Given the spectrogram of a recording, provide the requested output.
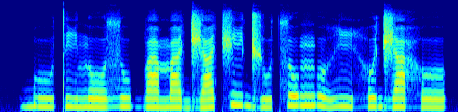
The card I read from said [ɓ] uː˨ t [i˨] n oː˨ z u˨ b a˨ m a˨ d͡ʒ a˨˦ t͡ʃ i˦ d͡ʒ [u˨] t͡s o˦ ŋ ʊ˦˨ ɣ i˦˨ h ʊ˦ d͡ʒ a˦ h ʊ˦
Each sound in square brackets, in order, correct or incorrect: correct, correct, correct

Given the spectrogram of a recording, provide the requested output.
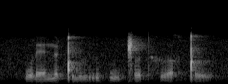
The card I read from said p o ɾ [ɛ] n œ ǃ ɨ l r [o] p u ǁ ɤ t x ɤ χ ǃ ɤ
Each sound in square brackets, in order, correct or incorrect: correct, incorrect: u

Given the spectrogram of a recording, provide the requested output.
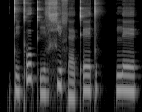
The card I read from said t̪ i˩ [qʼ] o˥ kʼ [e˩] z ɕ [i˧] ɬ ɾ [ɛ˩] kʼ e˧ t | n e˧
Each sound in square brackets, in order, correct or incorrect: incorrect: kʼ, incorrect: i˩, correct, correct

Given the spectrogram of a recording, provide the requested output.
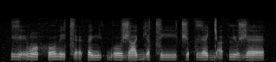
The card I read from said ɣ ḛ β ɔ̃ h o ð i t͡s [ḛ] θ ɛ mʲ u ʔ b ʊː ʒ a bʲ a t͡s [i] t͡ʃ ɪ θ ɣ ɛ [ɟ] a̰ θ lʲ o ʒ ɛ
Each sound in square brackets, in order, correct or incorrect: incorrect: ɛ̰, incorrect: iː, correct

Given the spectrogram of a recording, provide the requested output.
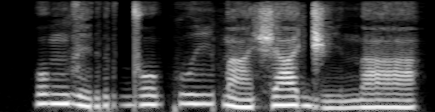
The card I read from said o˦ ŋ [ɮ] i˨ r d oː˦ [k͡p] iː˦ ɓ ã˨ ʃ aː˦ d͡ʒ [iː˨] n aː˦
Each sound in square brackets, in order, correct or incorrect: incorrect: z, incorrect: kʷ, correct

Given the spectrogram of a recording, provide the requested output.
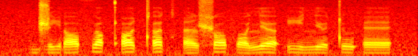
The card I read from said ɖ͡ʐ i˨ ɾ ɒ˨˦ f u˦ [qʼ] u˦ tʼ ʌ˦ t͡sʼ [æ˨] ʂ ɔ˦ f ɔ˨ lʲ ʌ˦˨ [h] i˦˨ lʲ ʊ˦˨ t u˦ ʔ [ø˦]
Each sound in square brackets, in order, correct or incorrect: correct, correct, incorrect: ʔ, incorrect: ɛ˦

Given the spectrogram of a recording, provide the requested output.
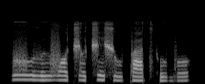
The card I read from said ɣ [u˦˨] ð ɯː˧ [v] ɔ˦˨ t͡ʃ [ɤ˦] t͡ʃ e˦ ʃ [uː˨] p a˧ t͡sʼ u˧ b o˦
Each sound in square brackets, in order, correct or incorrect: correct, correct, correct, correct

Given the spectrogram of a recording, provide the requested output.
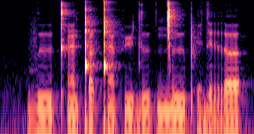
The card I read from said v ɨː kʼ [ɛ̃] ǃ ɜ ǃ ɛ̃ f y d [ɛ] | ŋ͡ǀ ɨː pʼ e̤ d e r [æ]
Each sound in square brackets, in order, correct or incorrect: correct, incorrect: ɨ, incorrect: ɜ

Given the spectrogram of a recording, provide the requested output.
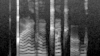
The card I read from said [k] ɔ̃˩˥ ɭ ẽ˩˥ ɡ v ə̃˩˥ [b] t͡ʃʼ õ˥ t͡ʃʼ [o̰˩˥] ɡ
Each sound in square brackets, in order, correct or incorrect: incorrect: ǃ, correct, correct

